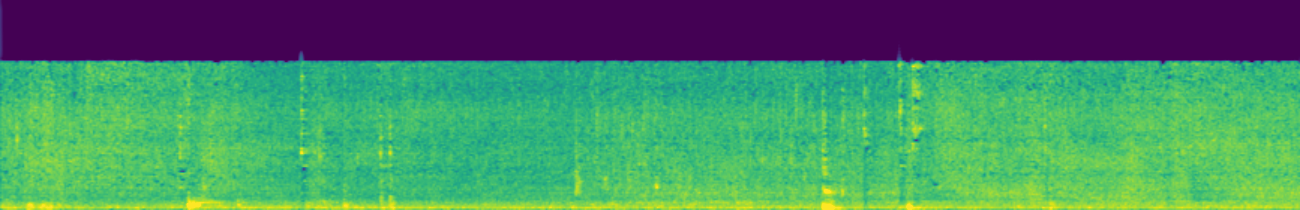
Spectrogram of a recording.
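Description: Fried potatoes, pumpkin and pointed gourd sizzling steadily in mustard oil and spice paste in a kadai as they are sautéed, with a few knocks of the spatula against the pan.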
